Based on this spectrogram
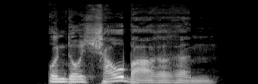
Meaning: strong dative masculine/neuter singular comparative degree of undurchschaubar
- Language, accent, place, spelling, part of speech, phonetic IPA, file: German, Germany, Berlin, undurchschaubarerem, adjective, [ˈʊndʊʁçˌʃaʊ̯baːʁəʁəm], De-undurchschaubarerem.ogg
